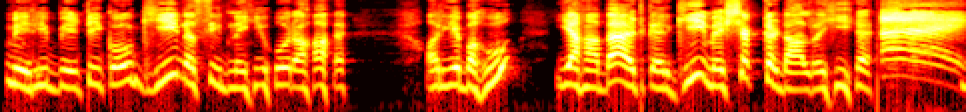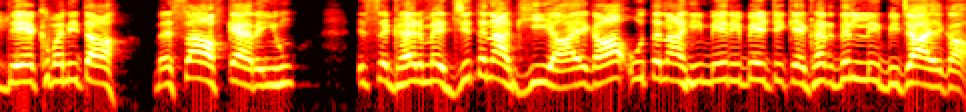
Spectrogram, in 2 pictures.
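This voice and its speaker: A woman's voice: fairly high pitch, a little slow, dry recording, clean studio sound. Woman playing a bossy, scolding older mother. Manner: scolding, forceful, domineering. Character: bossy older mother, fiercely partial to her daughter.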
